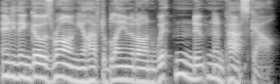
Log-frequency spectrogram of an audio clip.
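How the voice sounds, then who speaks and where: A man playing a steady, wry accomplice in a read-aloud story. He speaks in dry, matter-of-fact quips. The voice has a mellow, darkish tone at a middling pitch. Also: brisk, close to an everyday voice. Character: dependable, wry male accomplice.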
